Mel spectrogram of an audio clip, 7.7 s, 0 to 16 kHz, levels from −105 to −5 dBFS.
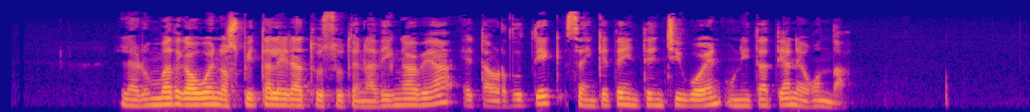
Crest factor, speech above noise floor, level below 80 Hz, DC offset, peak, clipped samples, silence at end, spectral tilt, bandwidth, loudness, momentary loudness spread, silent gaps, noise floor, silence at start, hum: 22 dB; 49 dB; -82 dBFS; under 0.1%; -10 dBFS; under 0.1%; 1.4 s; -3 dB/octave; 11.5 kHz; -30 LUFS; 11 LU; none; -80 dBFS; 0.9 s; none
